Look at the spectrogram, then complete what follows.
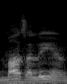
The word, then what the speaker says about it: Mausoleum: That's it, Mausoleum. That's how you say it. 2 Mausoleum.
